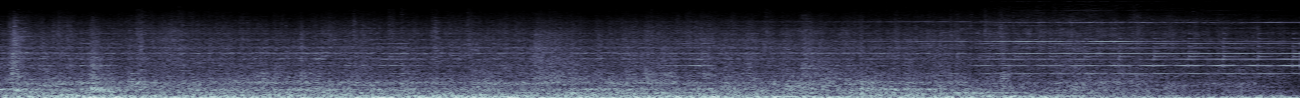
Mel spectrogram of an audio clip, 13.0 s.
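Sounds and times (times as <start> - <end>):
freight train rumbling: 0.0 - 13.0
level crossing alarm ringing: 8.6 - 13.0.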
